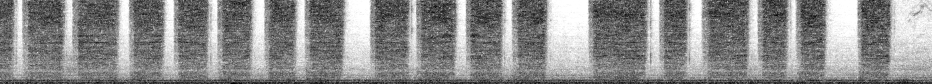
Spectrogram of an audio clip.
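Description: Seymour Extreme FX Chrome spray paint hissing from an aerosol can onto a primed spoon, a series of short, regular bursts of close, loud spraying separated by brief gaps.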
